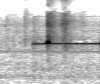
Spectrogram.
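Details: AED trainer during CPR/AED training for nurses: steady high electronic tone with a short louder beep, an alert tone before voice prompts to apply pads to the bare chest and not touch the patient while analyzing rhythm.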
